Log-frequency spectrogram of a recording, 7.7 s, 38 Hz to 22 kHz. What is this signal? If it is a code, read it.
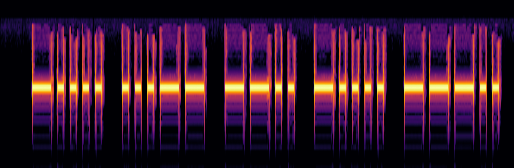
Morse code, heard as a keyed tone, about 13 wpm, 800 Hz. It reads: 63Z68
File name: LEZIONI / 9 286 12wpm 2305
